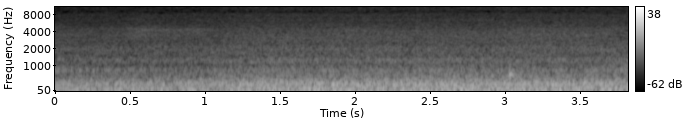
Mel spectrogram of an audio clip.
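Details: 2014 Ford Explorer after replacing a mode blend door actuator whose split case let the gears skip and click: a steady, even blower rush on floor and vent modes with no clicking. Repair successful.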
